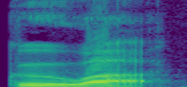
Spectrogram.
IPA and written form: ˈguˌə (-gua-)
